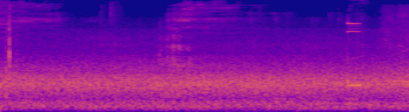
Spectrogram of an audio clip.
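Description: Steady outdoor street background noise with traffic going by, and a short beep near the end.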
